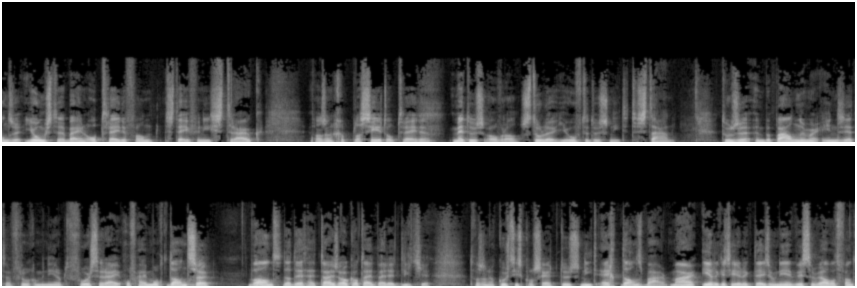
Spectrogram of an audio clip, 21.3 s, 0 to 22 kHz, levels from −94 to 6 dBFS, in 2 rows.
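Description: At 3.84 to 3.87 s, just before "was een geplaceerd optreden", the speech breaks into a brief glitch. This is damaged data in a compressed stream: corrupted bytes make the decoder misread those frames and lose sync until the next valid frame header.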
